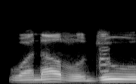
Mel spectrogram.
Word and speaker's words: ونرجو: তো এখানে ওয়ানারজু রাহমাতাকা, ওয়ানারজু, একটা হলো জিমের উচ্চারণটা যা জি জু যেন জু না হয়, আর ওইখানে একটু টান হবে।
